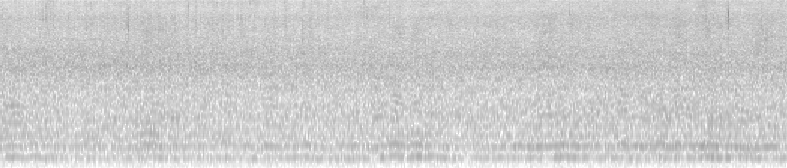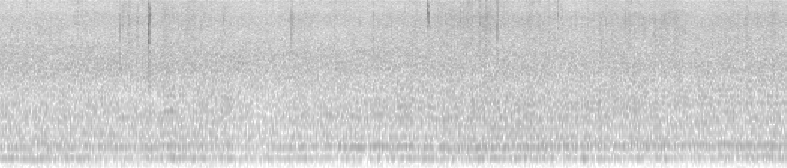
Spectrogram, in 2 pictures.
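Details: Honey bees in a little swarm resting in grass beside their lone queen after the colony swarmed; continuous low droning hum with a slight wavering in pitch, a few faint ticks over it.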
